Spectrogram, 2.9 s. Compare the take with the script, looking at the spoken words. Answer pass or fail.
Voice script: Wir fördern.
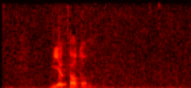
pass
